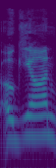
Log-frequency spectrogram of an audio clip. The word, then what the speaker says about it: Ogion: And then she said it was like the rhyme for Ogion was bogey on.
